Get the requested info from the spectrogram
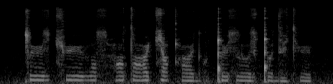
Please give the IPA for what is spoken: ǀ øː z t͡ɕʰ ʏː v ø sˤ h ʏ tˤ ʏː t͡ɕ əː qʰ øː d ɡ o ǃ ø s l ʊː z ǃ ʊ d ɛ̤ tʰ ʏ

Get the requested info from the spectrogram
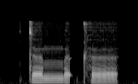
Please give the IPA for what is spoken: t œ mː œ ʔ ʈʰ œ

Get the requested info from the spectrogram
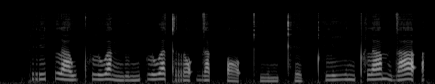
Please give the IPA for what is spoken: p r i˦˥ t̚ l a˦˥ w pʰ l u˥˩ a̯ ŋ ɯ˦˥ ŋ p l u˥˩ a̯ t r ɔ˦˥ ʔ d a˦˥ k̚ ʔ ɔ˨˩ ʔ kʰ i˧ n kʰ e˨˩ k̚ pʰ l iː˥˩ n pʰ l a˥˩ m d a˥˩ ʔ

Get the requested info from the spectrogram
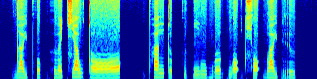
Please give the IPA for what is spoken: d a˨˩ j pʰ o˦˥ k̚ h ɯ˧ a̯ t͡ɕ a˥˩ w t ɔː˩˦ | pʰ a˥˩ n t o˨˩ k̚ ʔ ɯ˨˩ k̚ ŋ uː˧ b ɤː˥˩ k w ɔ˨˩ ʔ t͡ɕʰ ɔ˥˩ ʔ b a˦˥ j p r ɯ˨˩ k̚

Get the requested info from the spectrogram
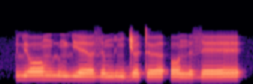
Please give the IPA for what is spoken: lʲ ɔː m ɯː m lʲ ɛː ɐ̯ z ə m i m ɟ œ t œː ɐ̯ ʔ ɔ n ə z ɛː

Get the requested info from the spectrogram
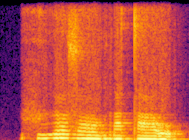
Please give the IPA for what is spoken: f ʉː zˤ oː r o tˤ o

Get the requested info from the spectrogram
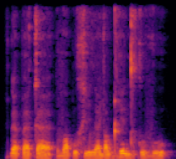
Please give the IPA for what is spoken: ɗ æ p æ k æ | v ɒ p u x i l æ j ɒ w ɖʱ e n d u k u v u

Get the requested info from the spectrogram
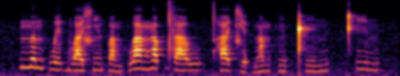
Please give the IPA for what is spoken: n̪ ə˥˧ n p w e˧ ɡ w a˧ ɕ ĩ˧ p a˨˩ m h w a˥˧ ŋ a˦ p̚ d͡z a˧ w | t̪ʰ a˥˧ t͡ɕ e˨ ʔ ɡ ã˥˧ m k ĩ˨ p̚ kʰ ĩ˨˦ n | kʰ i˥˧ n

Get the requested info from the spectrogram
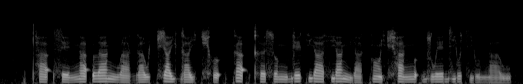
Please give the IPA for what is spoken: t̪ʰ a˨ ʔ s e˨˩ ŋ a˦ ʔ l a˦ ŋ w a˨˩ ɡ a˧ w t͡ɕ a˥˧ j ɡ a˧ j t͡ɕʰ o˨ ʔ k a˦ ʔ kʰ ə˧ s o˧ ŋ ɡ e˦ k j a˥˧ s j a˦ ŋ j a˨˩ k ɔ̃˥˧ t͡ɕʰ a˥˧ ŋ o˦ ʔ d͡z w e˦ d͡z j u˦ t͡s j u˨˩ ŋ a˨˩ w

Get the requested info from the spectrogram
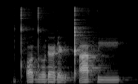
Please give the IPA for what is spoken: tʼ ɔ˦ d o˦ ɾ œ˧ ɾ e˨ ɳ kʼ a˦ f i˧

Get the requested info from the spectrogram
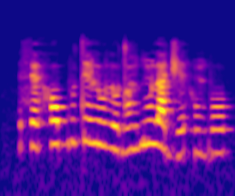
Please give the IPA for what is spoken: s ɛ˧ h ɔ˦ b u˦ t e˦ l u˧ l o˨ d ɔ̃˨˦ ɡ͡b ũ˦ l a˦˨ d͡ʒ e˨˦ h ũ˧ b o˧

